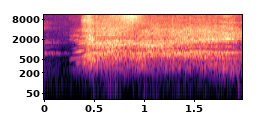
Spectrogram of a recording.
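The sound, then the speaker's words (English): A studio audience at a pilot recording of a new film quiz bursts into a loud unison shout and cheer after a brief quiet moment, then holds the roar steadily for over a second. “That's the audience of a Radio 4... Is it Radio 4? No, it's Radio 2 pilot that I did the other day. A new film quiz with John Holmes.”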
